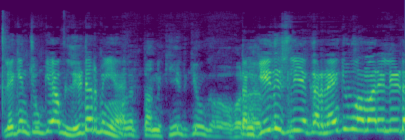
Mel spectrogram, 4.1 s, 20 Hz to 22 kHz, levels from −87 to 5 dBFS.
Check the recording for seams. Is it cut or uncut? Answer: uncut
